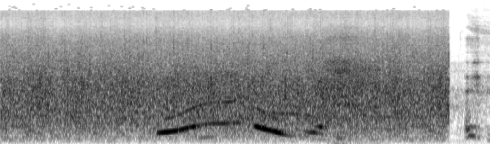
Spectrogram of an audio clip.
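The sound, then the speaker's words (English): A canned burst of applause from an applause button sound effect, dense steady clapping with a couple of rising and falling whoops on top, running about three seconds before cutting off abruptly. “You pressed the applause button for what?”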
